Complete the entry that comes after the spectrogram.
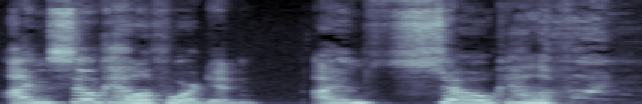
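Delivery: playful Southern California lilt; California accent. Real, not acted. Streamer laughing at her own California accent. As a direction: lean into the Californian valley sound. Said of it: "goes straight back to the California accent".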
